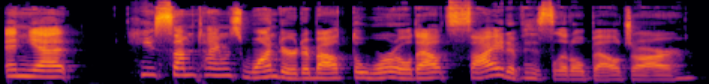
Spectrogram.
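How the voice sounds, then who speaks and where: A woman reads a children's picture book aloud like a storyteller, her voice a little high and her phrasing deliberate and expressive.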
